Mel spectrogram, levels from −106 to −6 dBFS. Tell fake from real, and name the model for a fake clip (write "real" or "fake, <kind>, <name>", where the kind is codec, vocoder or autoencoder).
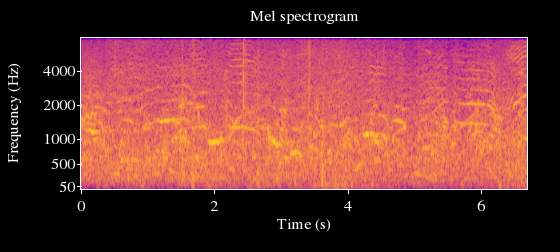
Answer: real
